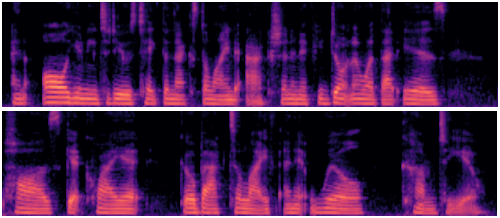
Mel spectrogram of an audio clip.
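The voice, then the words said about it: Mellow, calm, grounded voice. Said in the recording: “you can probably almost hear in my voice right now, I am feeling very mellow and grounded and just rock solid”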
